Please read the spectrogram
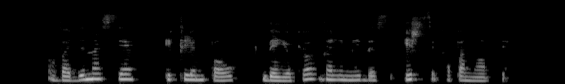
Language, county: Lithuanian, Telšiai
